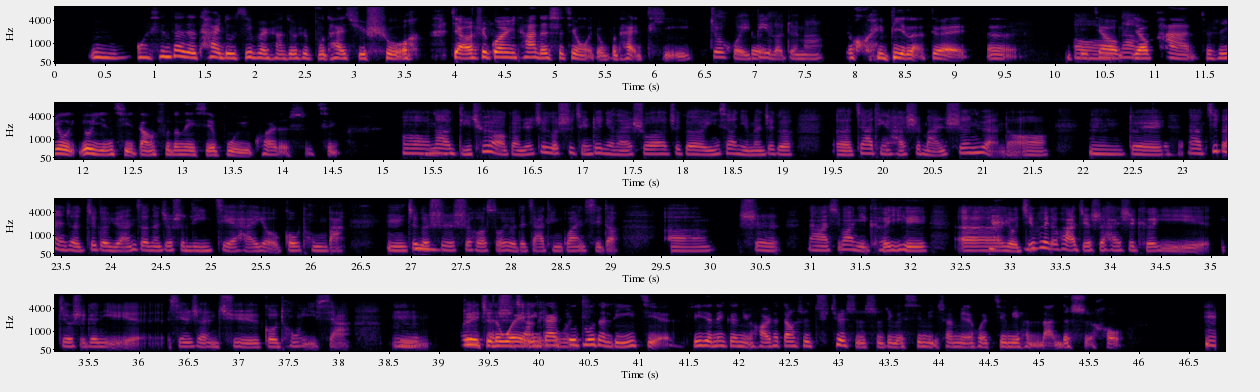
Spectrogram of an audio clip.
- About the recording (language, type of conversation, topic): Chinese, advice, 当家庭成员搬回家住而引发生活习惯冲突时，我该如何沟通并制定相处规则？
- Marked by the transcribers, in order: laugh; other noise; laughing while speaking: "就回避了"; other background noise; laughing while speaking: "可以"; laugh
